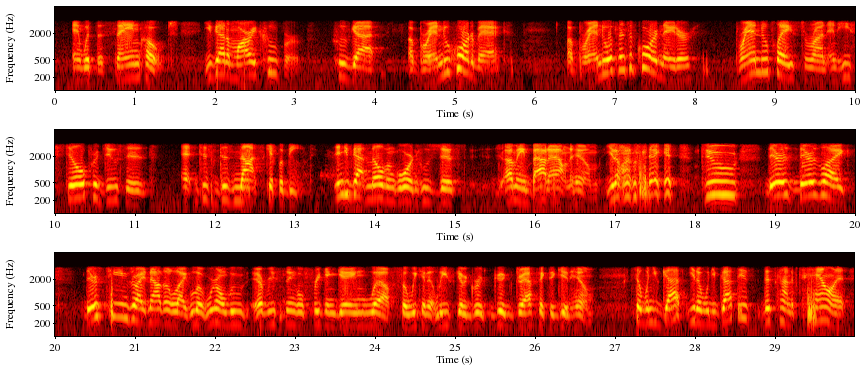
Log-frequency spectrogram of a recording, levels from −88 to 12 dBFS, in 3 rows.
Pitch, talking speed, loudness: 215 Hz, 205 wpm, -21 LUFS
